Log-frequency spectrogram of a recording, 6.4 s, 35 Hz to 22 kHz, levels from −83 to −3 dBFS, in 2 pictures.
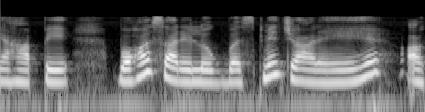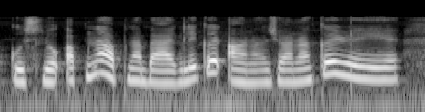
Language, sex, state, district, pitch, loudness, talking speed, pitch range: Hindi, female, Jharkhand, Ranchi, 210 Hz, -18 LUFS, 205 wpm, 200-245 Hz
